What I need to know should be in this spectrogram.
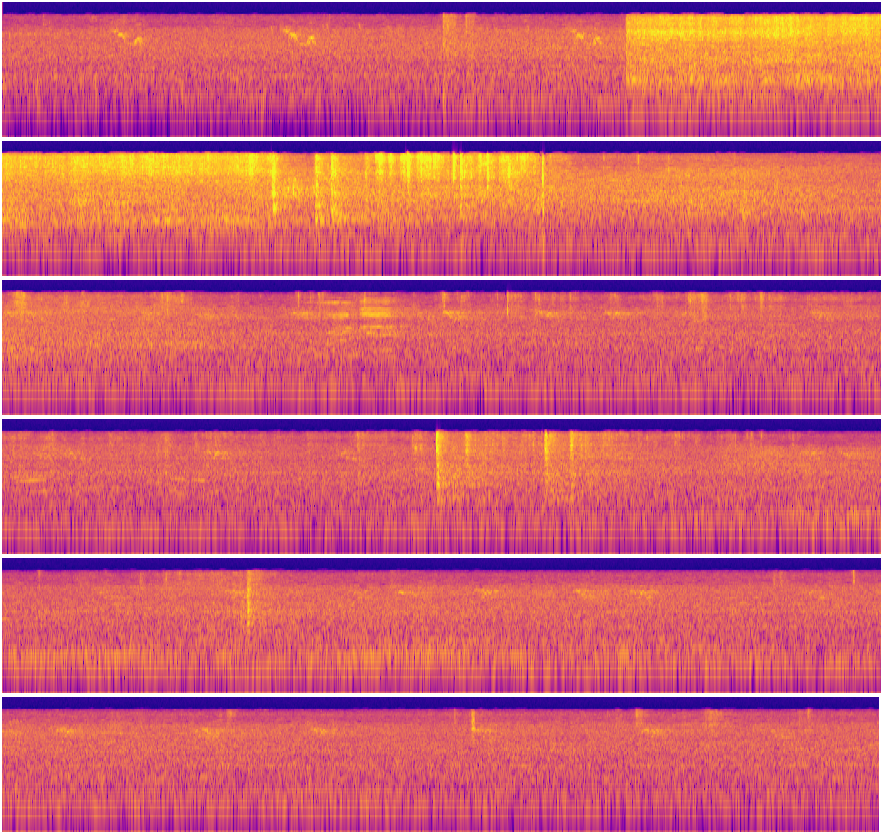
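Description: Traffic rumbles along a city street outdoors.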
